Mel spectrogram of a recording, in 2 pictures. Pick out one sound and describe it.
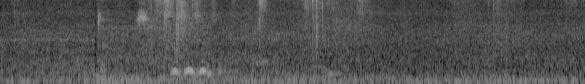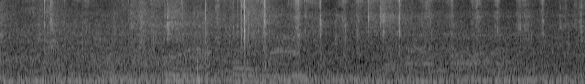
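Paper banknotes rustle as they are counted by hand.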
